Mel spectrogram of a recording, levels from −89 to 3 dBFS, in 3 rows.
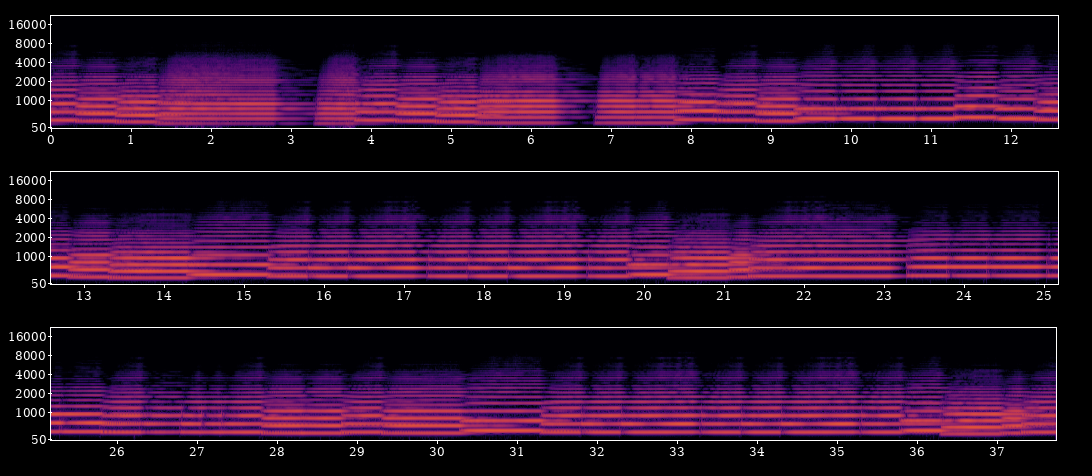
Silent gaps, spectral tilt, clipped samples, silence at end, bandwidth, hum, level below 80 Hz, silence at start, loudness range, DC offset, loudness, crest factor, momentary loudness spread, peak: none; -5.5 dB/octave; under 0.1%; 0 s; 9.4 kHz; none; -90 dBFS; 0 s; 2 LU; under 0.1%; -35 LUFS; 14 dB; 4 LU; -22 dBFS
